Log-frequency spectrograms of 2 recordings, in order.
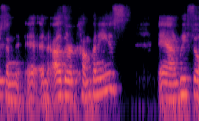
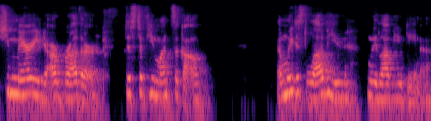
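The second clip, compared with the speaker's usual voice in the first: choked up, about to cry. A host welcomes Dina, who married their brother, about to cry. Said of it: "I'm just going to cry".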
